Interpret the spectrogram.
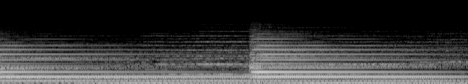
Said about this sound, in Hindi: दीवार पर लगी पुरानी घड़ी से डोंग डोंग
